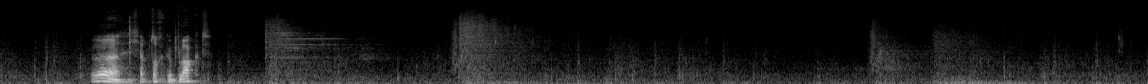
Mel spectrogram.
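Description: Armoured footsteps clank on stone stairs.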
